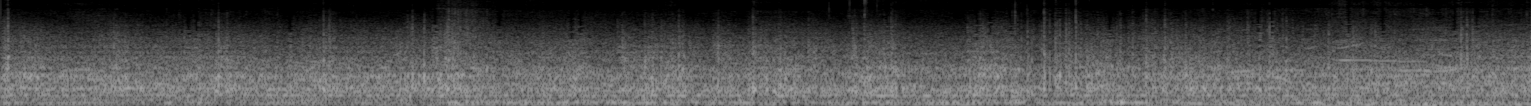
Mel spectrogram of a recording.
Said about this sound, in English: But you see that, and it's just in a moment the building is destroyed.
